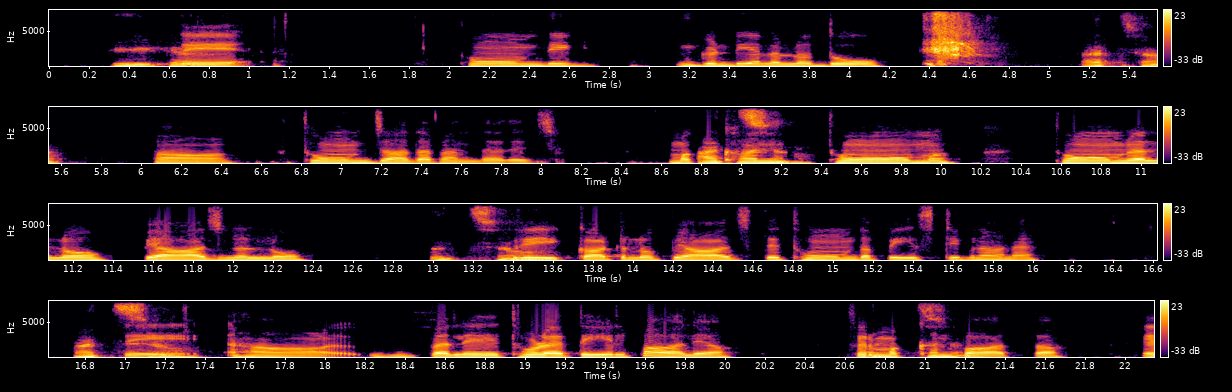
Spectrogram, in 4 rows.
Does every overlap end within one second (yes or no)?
yes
